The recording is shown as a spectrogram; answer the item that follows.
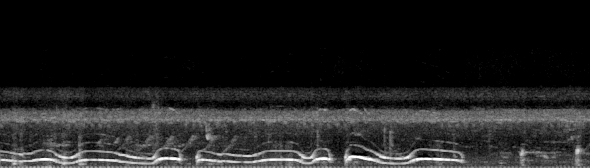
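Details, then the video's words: A green pigeon gives fluty, wavering whistles that loop up and down in several phrases over five seconds, with a steady high insect drone and a low hum behind. "huni ng punay"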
